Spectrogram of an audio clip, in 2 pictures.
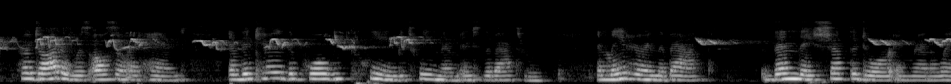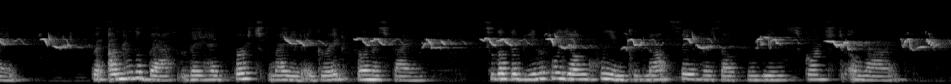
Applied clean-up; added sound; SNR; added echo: none; Chirp, tweet; 12 dB; reverberation time 0.3 s.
